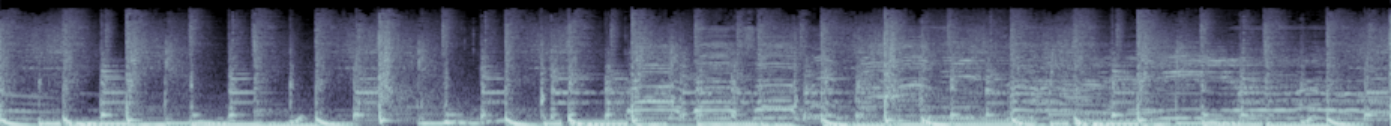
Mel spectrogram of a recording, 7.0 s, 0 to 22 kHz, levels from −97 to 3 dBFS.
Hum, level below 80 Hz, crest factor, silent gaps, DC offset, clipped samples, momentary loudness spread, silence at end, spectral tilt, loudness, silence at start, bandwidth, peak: none; -20 dBFS; 12 dB; none; under 0.1%; under 0.1%; 3 LU; 0 s; -5.5 dB/octave; -20 LUFS; 0 s; 15.5 kHz; -6 dBFS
